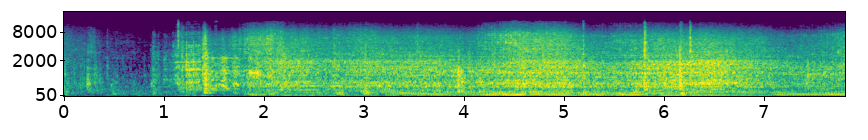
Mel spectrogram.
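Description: A car engine starts and runs with a steady rumble.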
